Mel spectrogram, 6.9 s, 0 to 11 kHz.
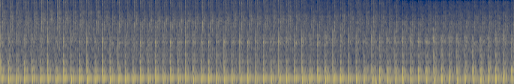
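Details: Honda Z50A Monkey bike, CR70 stator fitted, original flywheel, warming up just after finally starting, exhaust manifold not connected to the silencer: crisp, even popping at about three beats a second with a loud raw open-pipe bark, running steadily.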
